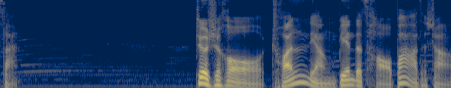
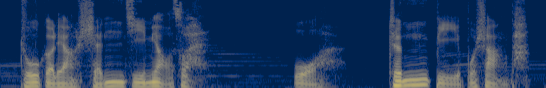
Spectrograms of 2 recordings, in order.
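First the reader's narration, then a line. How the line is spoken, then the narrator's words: Long sigh. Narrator (Chinese): 周瑜长叹一声，说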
